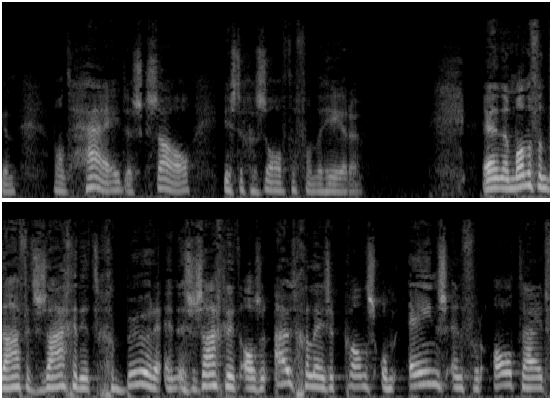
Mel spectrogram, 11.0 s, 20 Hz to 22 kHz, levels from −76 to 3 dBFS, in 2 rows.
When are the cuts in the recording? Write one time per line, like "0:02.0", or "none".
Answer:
0:04.6
0:07.1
